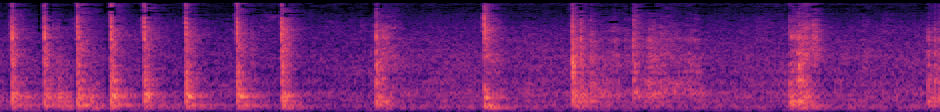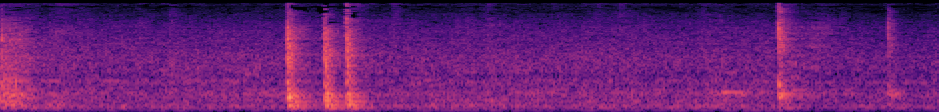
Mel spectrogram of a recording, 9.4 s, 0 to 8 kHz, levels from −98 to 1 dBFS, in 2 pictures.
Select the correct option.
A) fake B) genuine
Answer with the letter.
B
